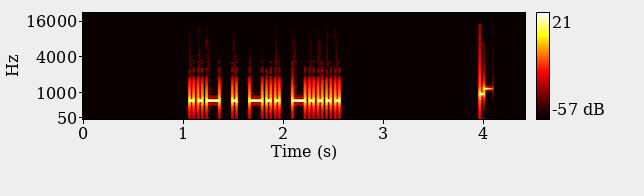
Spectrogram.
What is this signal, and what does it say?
Morse code, heard as a keyed tone, about 28 wpm, 700 Hz. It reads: UED6
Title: All Cut Numbers - 4-Digit 28wpm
